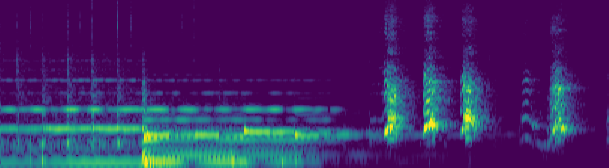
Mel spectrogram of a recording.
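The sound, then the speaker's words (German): A sustained musical chord fades out, then a dog barks four times, loud, in a quick irregular series with short pauses between barks. “Zugegeben, das kann auf Dauer ganz schön nervig sein. Aber diese Vierbeiner können ja auch anders”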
